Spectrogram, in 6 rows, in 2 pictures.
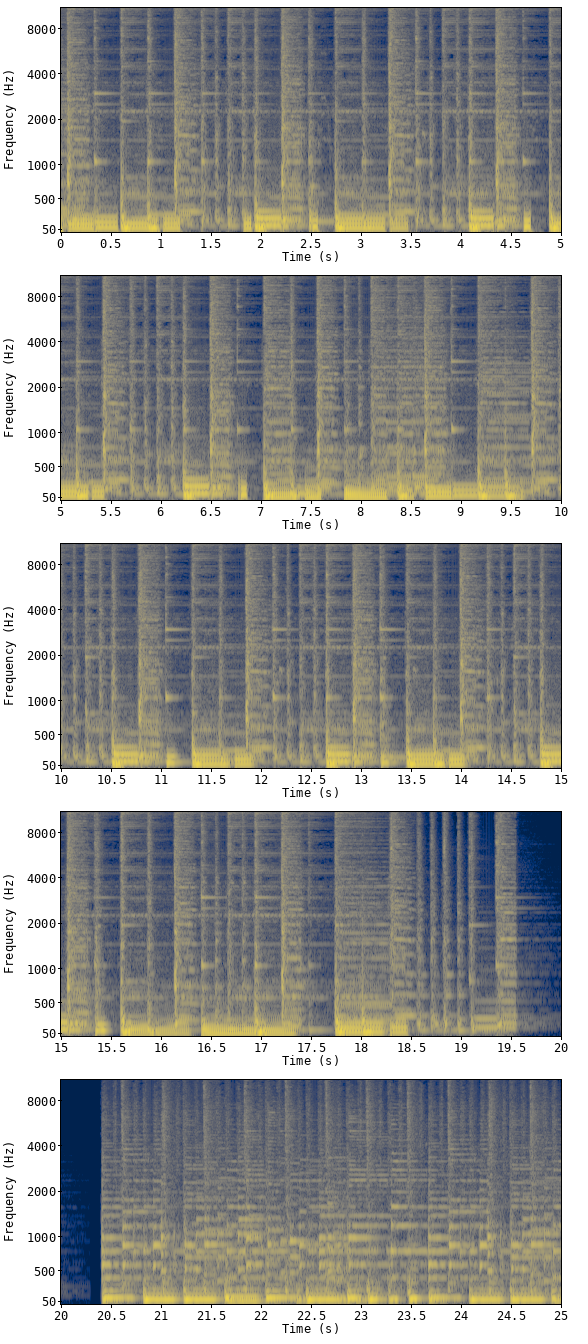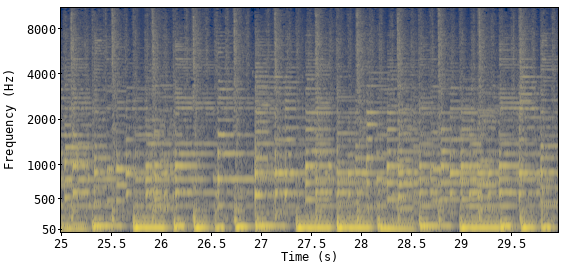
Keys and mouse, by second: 1.5 click, 2.1-3.4 drag, 4.2 shift+middle click, 5.0 ctrl+s, 5.9 shift+middle click, 8.4 shift+middle click, 10.6 shift+middle click, 12.1 shift+middle click, 13.0 shift+middle click, 14.5 ctrl+right click, 15.4 shift+middle click, 16.8 shift+middle click, 19.1 ctrl+r, 23.1 shift+middle click, 24.3 shift+middle click, 25.6-27.2 drag, 27.6 shift+middle click, 29.6 click.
